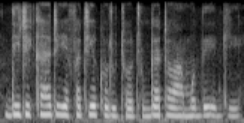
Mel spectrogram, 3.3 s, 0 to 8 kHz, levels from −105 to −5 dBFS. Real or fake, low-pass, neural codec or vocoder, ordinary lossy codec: fake; 7.2 kHz; vocoder, 44.1 kHz, 128 mel bands, Pupu-Vocoder; none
